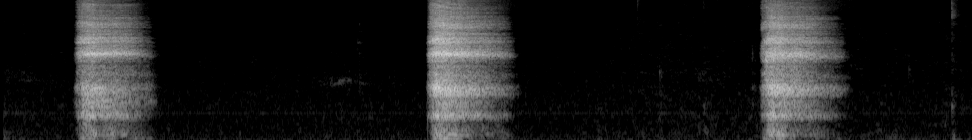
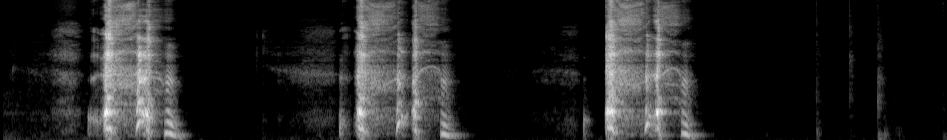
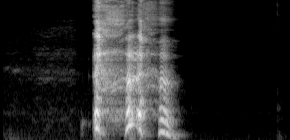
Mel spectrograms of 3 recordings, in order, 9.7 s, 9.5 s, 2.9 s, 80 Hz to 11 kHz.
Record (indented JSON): {
  "exhalation_length": "9.7 s",
  "exhalation_amplitude": 13322,
  "exhalation_signal_mean_std_ratio": 0.33,
  "three_cough_length": "9.5 s",
  "three_cough_amplitude": 32768,
  "three_cough_signal_mean_std_ratio": 0.25,
  "cough_length": "2.9 s",
  "cough_amplitude": 32768,
  "cough_signal_mean_std_ratio": 0.31,
  "survey_phase": "beta (2021-08-13 to 2022-03-07)",
  "age": "45-64",
  "gender": "Female",
  "wearing_mask": "No",
  "symptom_runny_or_blocked_nose": true,
  "symptom_other": true,
  "smoker_status": "Ex-smoker",
  "respiratory_condition_asthma": false,
  "respiratory_condition_other": false,
  "recruitment_source": "Test and Trace",
  "submission_delay": "1 day",
  "covid_test_result": "Positive",
  "covid_test_method": "RT-qPCR"
}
